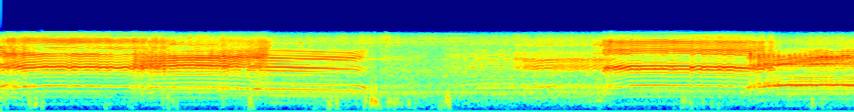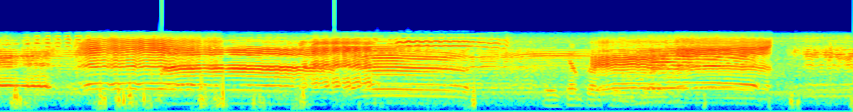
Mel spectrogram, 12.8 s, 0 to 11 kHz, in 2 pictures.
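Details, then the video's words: Sheep and lambs at Ullapool, April 2009, bleating almost without pause. The wavering, nasal calls overlap from several animals in a dense chorus, with only brief dips between bouts. "Sheep Baaa"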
